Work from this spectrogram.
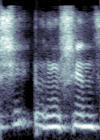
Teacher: इथे जस इथेच जीभ अशी दोनदा फडफडली पाहिजे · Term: ऋषींचा र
